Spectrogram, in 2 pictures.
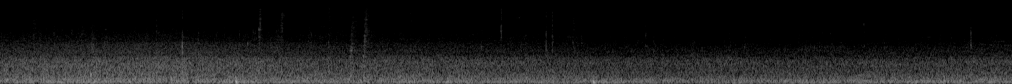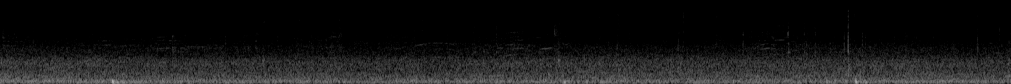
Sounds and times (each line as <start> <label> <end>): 0.0 Sleet driven on the wind 20.2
